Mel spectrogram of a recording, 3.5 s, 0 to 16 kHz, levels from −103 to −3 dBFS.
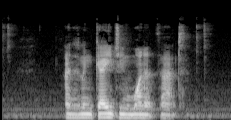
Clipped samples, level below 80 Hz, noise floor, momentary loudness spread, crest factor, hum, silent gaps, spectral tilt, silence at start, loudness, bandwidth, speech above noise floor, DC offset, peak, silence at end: under 0.1%; -44 dBFS; -54 dBFS; 14 LU; 22 dB; none; none; -7.5 dB/octave; 0.95 s; -22 LUFS; 7.4 kHz; 33 dB; under 0.1%; -2 dBFS; 0.7 s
